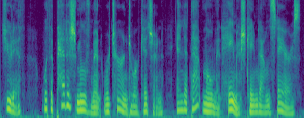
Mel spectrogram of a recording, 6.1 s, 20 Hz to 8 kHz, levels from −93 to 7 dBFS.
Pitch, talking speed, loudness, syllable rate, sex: 135 Hz, 160 wpm, -17 LUFS, 4.8 syllables/s, female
